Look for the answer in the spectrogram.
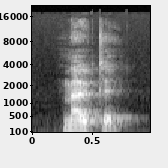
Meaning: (noun) alternative form of muit; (verb) singular present subjunctive of muiten
- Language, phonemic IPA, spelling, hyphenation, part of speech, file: Dutch, /ˈmœy̯.tə/, muite, mui‧te, noun / verb, Nl-muite.ogg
